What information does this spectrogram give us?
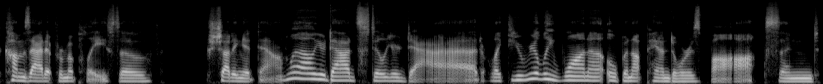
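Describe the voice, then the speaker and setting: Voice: medium pitch, lively intonation, measured pace, gravelly, no room sound, studio quality. A middle-aged psychotherapist and professor answering interview questions earnestly, often restarting words and adding "like" and "right?". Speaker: psychotherapist and professor, podcast guest.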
